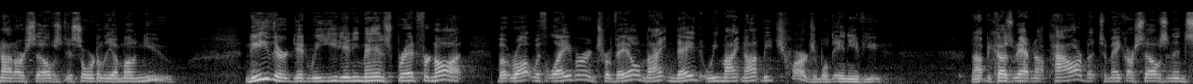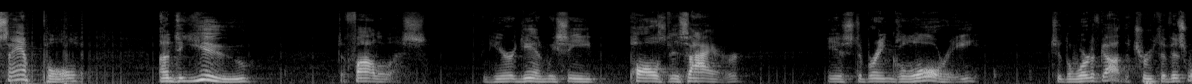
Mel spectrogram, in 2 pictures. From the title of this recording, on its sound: Ketha Heights Baptist Church ~ Live Broadcast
